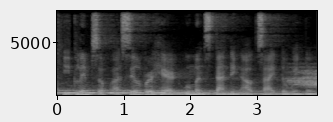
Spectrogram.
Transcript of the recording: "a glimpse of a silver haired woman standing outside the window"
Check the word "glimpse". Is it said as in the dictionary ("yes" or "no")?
yes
